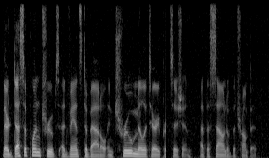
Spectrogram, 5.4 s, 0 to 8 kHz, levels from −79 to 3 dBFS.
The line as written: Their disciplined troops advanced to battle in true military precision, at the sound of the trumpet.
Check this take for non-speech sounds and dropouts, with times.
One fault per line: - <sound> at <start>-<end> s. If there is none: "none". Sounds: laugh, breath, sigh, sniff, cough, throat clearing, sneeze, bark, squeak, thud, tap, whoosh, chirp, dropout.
- dropout at 3.3-3.4 s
